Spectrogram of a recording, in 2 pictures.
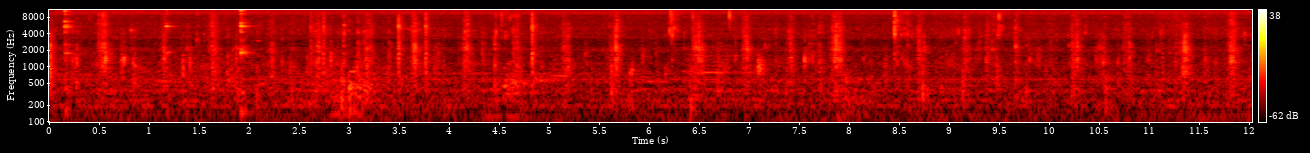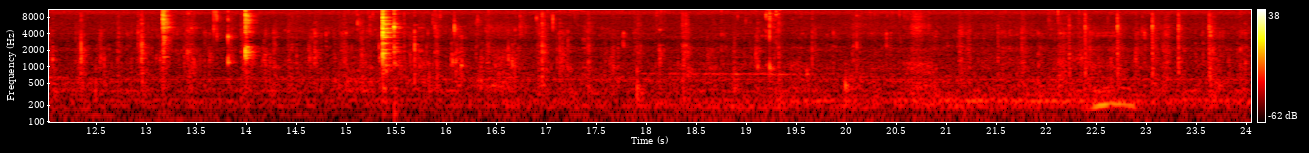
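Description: Quiet eating at a table: metal forks clinking and scraping on plates, with soft chewing. A few sharper clinks stand out around the middle.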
